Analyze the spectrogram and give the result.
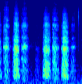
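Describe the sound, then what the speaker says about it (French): Rapid, shallow, jerky breaths showing stressed breathing: five or six short airy puffs in quick uneven succession, close to the microphone, with no speech. "très haut et très saccadé, très court aussi, la respiration du stress chronique"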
